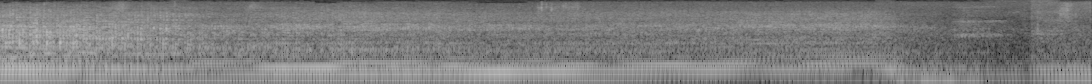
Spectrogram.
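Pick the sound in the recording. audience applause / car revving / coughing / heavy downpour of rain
car revving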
